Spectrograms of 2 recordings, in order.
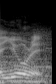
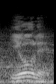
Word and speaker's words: Eole: Eole? Yeah, Eole. Eole. Eole. It's a France name.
